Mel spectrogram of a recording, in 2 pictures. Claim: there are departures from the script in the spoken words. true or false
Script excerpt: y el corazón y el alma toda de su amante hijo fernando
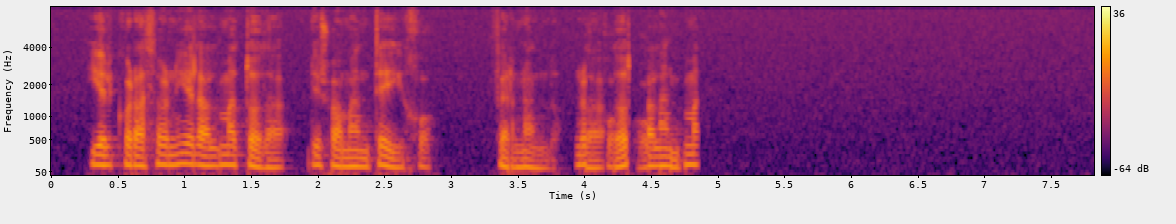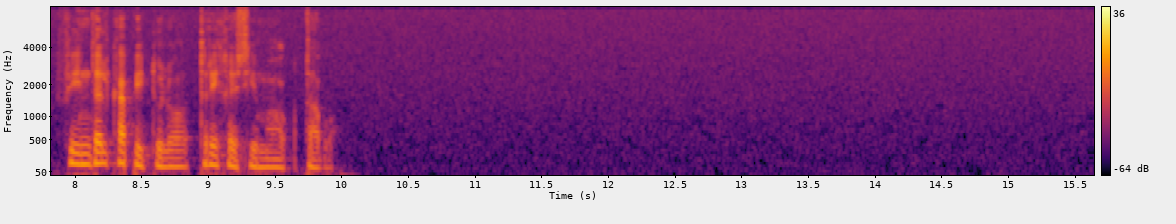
true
